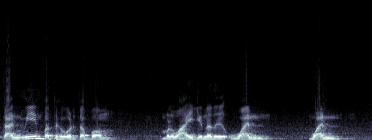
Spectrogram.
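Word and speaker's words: وًا: വാവിന് തൻവീൻ ഫത്തഹ് കൊടുത്തപ്പം നമ്മൾ വായിക്കുന്നത് വൻ. വൻ. അലിഫുണ്ട്, ഈ അലിഫിന് ഉച്ചാരണമില്ല.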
